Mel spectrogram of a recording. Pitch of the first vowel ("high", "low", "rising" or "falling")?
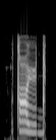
falling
